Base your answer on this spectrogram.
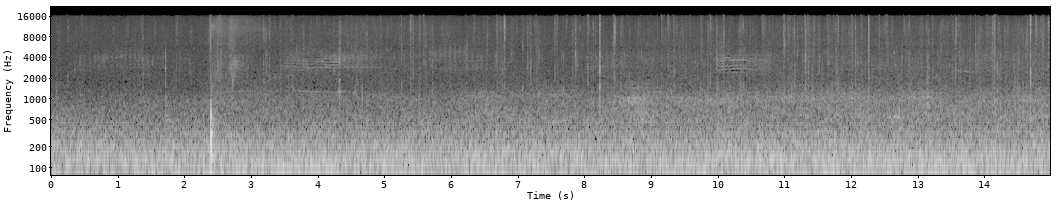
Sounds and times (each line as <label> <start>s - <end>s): nature 0.0s - 14.9s
rain 0.0s - 14.9s
rain falling on my ZOOM 0.0s - 14.9s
